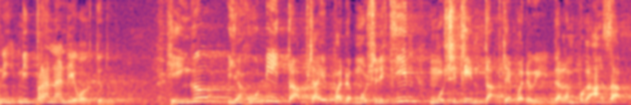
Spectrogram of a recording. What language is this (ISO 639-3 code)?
msa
